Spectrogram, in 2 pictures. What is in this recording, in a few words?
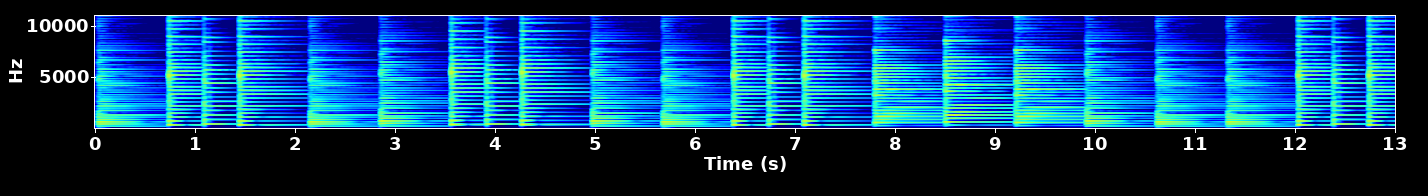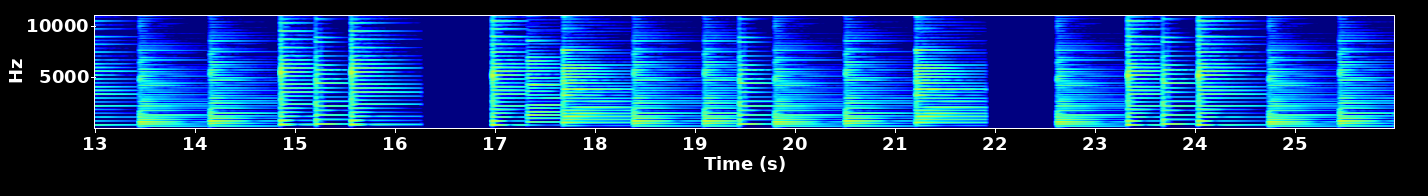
rocky mountain goat, banjo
